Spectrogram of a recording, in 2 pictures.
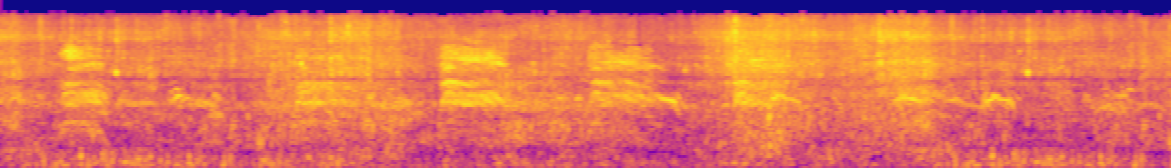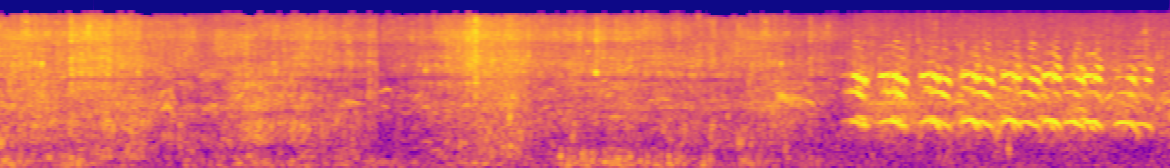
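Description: Water lapping and splashing at the surface. About fifteen seconds in, a gull begins calling in a rapid series of short, sharp cries.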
